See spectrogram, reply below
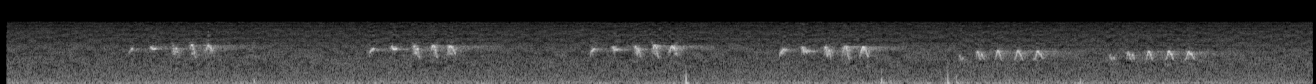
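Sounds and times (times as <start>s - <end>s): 
lesser cuckoo calling while flying at dawn on the hill behind a shrine office: 1.3s - 2.4s, 3.7s - 4.9s, 5.9s - 12.2s.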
